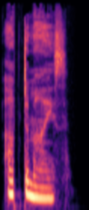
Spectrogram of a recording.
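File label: "optimize", US English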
